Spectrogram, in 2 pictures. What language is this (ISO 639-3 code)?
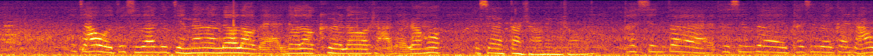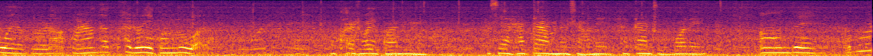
zho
